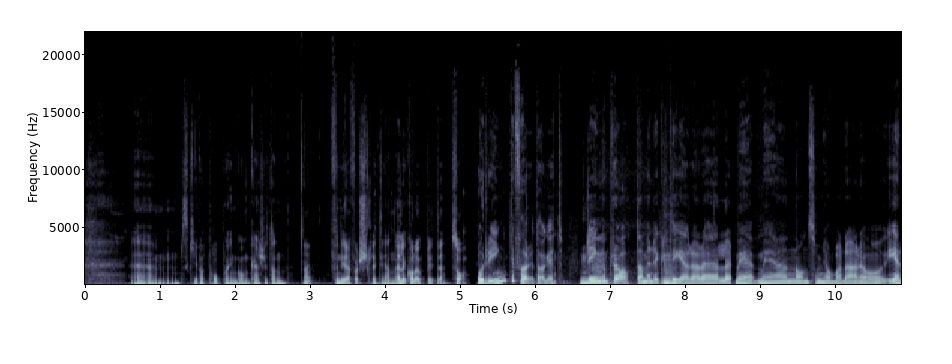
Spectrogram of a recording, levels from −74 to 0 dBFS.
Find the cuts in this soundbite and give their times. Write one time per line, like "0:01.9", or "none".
0:05.1
0:08.6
